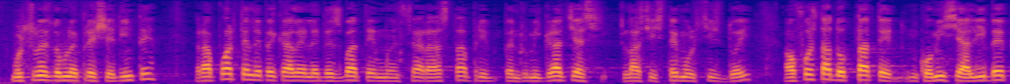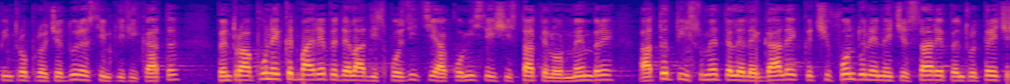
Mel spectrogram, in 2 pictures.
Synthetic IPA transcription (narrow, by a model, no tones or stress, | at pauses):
mult̪sumesk̚d̪o̞mnule̞pɾe̞ʃe̞d̪int̪e̞ | rapoart̪e̞le̞pe̞kaɾee̞le̞d̪e̞zbat̪e̞mɨnseaɾaast̪apɾipe̞nt̪ɾumiɡɾat̪sialasist̪e̞mulsisd̪o̞j | awfo̞st̪ad̪o̞p̚t̪at̪e̞ɨŋko̞misialibe̞pɾint̪ɾo̞pɾo̞t͡ʃe̞d̪uɾəsimplifikat̪ə | pe̞nt̪ɾuapune̞kɨt̪majre̞pe̞d̪e̞lad̪ispo̞zit̪sieako̞misije̞jʃist̪at̪e̞lo̞rme̞mbɾe̞ | at̪ɨt̪inst̪ɾume̞nt̪e̞le̞le̞ɡale̞kɨt̪ʃifo̞nd̪uɾile̞ne̞t͡ʃe̞saɾe̞pe̞nt̪ɾut̪ɾe̞t͡ʃ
